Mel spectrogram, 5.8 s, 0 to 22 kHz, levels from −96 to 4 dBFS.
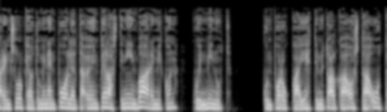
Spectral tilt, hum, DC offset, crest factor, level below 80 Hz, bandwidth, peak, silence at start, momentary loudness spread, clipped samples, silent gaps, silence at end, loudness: -6 dB/octave; none; under 0.1%; 16 dB; -56 dBFS; 16 kHz; 0 dBFS; 0 s; 8 LU; under 0.1%; none; 0 s; -17 LUFS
